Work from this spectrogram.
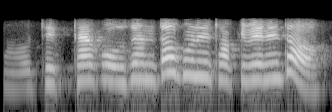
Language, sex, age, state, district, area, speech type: Odia, female, 30-45, Odisha, Kendujhar, urban, conversation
